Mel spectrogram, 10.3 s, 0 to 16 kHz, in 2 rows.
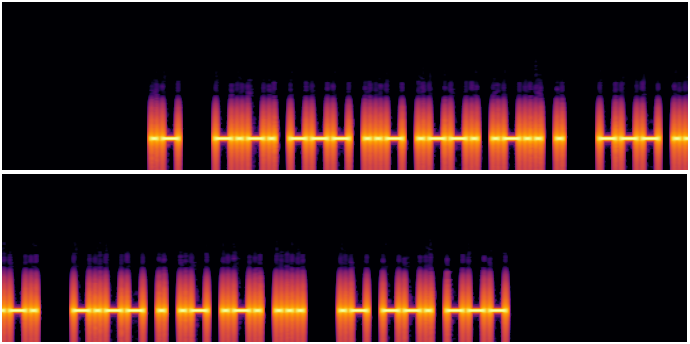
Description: Morse code, heard as a keyed tone, about 30 wpm, 700 Hz. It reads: A COUPLE OF YEARS AGO
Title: Sets of 5 Words 30wpm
